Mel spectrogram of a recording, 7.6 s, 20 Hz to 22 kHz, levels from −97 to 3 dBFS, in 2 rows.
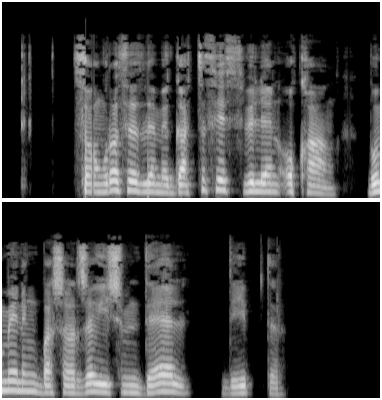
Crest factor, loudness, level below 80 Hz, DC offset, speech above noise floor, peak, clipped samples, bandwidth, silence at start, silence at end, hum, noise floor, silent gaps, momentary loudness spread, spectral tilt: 18 dB; -17 LUFS; -60 dBFS; under 0.1%; over 73 dB; 0 dBFS; under 0.1%; 11.5 kHz; 0.2 s; 1 s; none; under -90 dBFS; 0.31-0.71 s, 3.55-3.65 s, 5.69-5.94 s, 6.32-6.36 s; 17 LU; -4 dB/octave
